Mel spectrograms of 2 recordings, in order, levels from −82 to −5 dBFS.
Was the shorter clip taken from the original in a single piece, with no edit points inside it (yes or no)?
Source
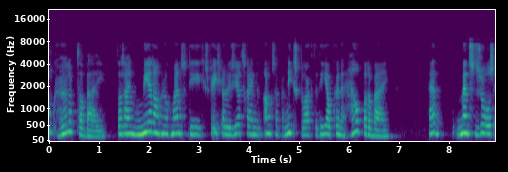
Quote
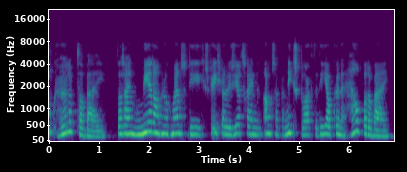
yes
